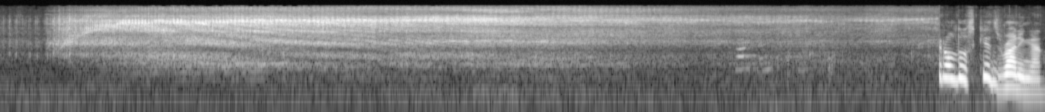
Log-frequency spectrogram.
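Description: A small drone's motors whine loudly and steadily, then fade.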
